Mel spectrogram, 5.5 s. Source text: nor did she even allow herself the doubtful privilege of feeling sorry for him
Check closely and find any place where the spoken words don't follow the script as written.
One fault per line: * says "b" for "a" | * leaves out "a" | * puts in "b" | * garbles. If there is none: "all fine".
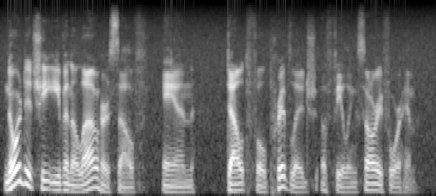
* says "an" for "the"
